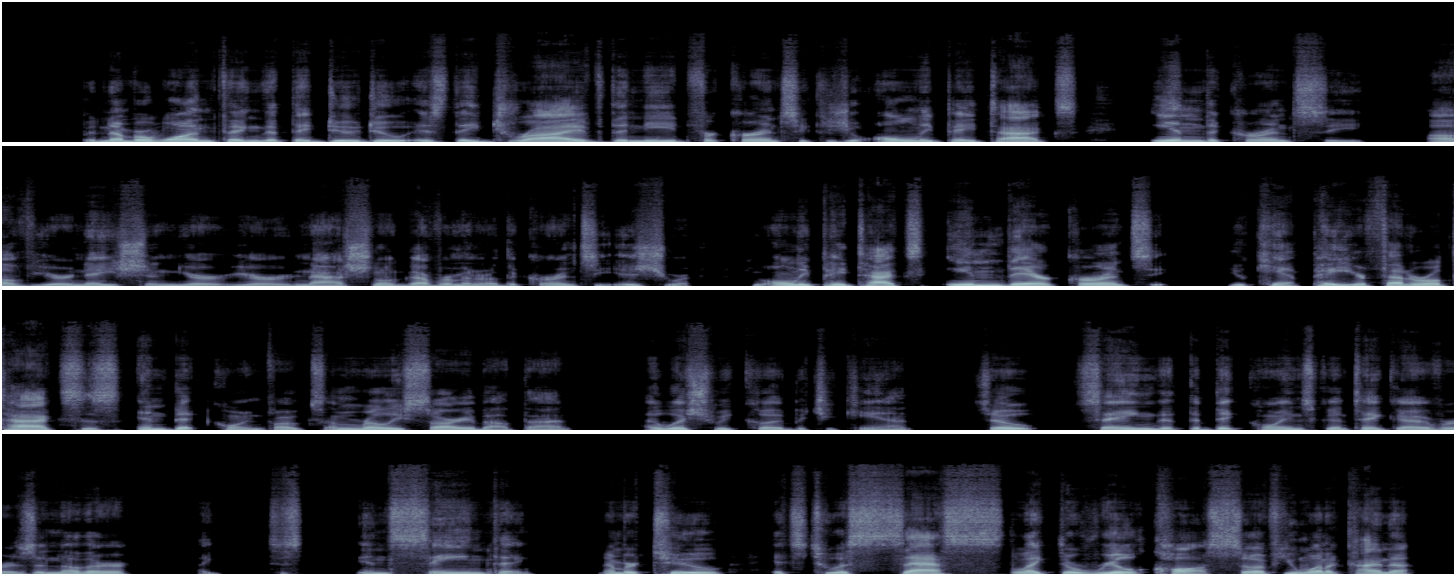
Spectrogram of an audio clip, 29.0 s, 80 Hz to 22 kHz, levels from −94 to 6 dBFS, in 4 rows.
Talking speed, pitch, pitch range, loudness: 190 wpm, 125 Hz, 115-145 Hz, -29 LUFS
